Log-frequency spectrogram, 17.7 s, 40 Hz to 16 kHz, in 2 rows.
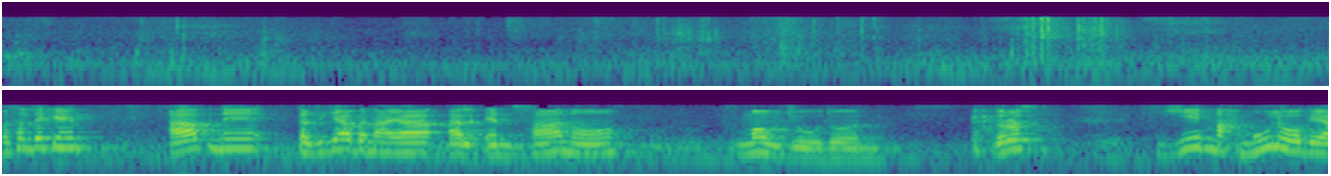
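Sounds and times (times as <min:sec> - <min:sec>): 
rustling and shuffling of paper pages: 0:03.3 - 0:06.0
speech: 0:08.8 - 0:13.0, 0:13.7 - 0:14.8, 0:15.4 - 0:15.8, 0:16.5 - 0:17.6.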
